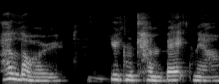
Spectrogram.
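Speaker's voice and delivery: whispering. Explaining how they speak to a person's soul essence, in a whisper. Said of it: "I'm actually whispering to their soul essence".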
